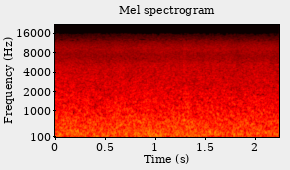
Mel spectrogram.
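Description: A steady, unbroken wash of ocean surf and wind, soft and even throughout with no distinct wave breaks, like a continuous low roar.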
